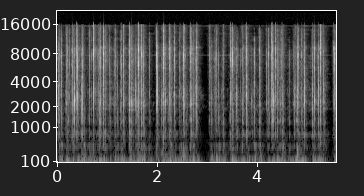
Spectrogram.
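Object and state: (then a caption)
Mechanical keyboard being typed on. Fingertips of both hands type continuously on a 60% mechanical keyboard with plastic keycaps and Holy Panda tactile switches, set in a bamboo wooden case. Quick, crisp, bright clacks with a deeper thocky body run in a steady stream, broken by a brief pause midway.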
